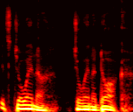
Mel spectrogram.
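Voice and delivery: put-on poorly done English accent. Imagining Joanna Dark answering someone asking who this is; Joanna Dark English accent. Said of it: "that was my best English accent".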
